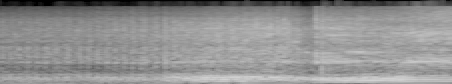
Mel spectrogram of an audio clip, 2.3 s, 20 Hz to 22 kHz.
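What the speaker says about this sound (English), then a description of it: "I don't know if you could hear us because the other bike was running" A second motorcycle runs close by alongside a 1974 Yamaha RD350, its two-stroke engine loud and rising in pitch as it revs up, with a brief jump in intensity midway and no talking.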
